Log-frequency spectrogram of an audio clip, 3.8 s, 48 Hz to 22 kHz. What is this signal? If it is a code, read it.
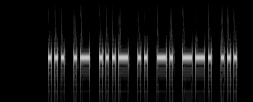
Morse code, heard as a keyed tone, about 25 wpm, 700 Hz. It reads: SAVINGS
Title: Sentences from Top 1200 Words - New Word Drill Alt - 25wpm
